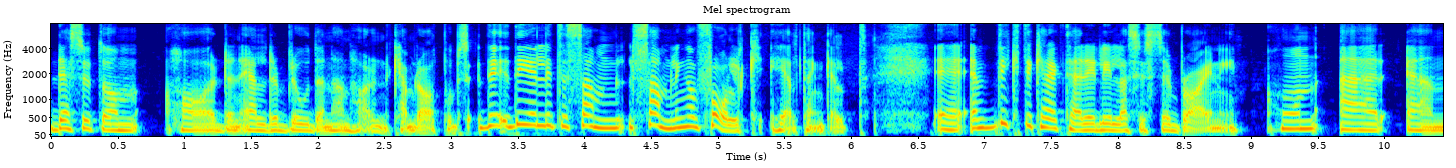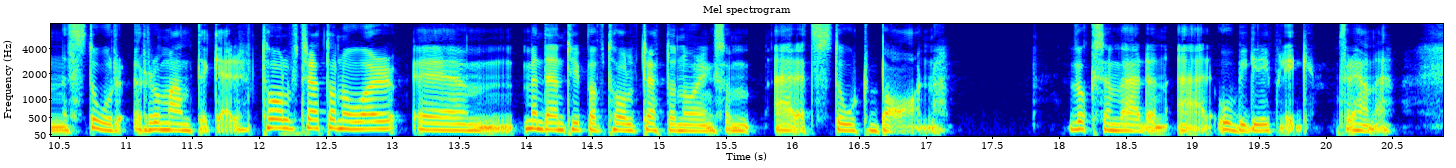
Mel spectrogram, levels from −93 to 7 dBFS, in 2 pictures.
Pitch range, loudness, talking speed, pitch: 165-225 Hz, -24 LUFS, 145 wpm, 185 Hz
